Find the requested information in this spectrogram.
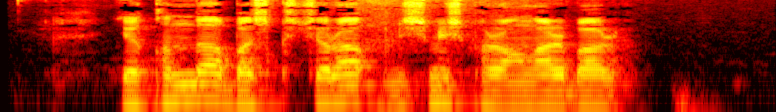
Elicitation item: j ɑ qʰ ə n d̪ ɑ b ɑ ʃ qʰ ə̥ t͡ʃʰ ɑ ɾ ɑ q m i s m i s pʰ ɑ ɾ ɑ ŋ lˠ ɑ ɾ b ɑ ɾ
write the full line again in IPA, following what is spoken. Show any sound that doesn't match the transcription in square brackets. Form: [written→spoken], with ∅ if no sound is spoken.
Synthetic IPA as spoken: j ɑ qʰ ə n d̪ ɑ b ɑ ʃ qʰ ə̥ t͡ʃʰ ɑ ɾ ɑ q m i [s→ʃ] m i [s→ʃ] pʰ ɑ ɾ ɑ ŋ lˠ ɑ ɾ b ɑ ɾ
